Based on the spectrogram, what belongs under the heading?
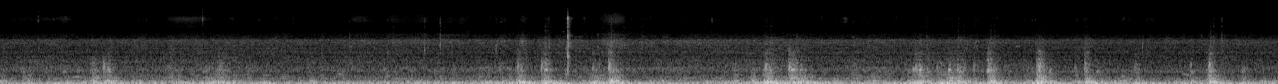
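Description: Passenger train running at speed: a steady rumble from the moving carriage, with clusters of sharp clacks as the wheels pass over rail joints, bunched in the middle and toward the end.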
